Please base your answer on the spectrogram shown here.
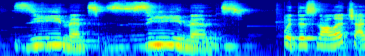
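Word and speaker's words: Siemens: after an e the whole thing is being pronounced like a long e e seens and German uh always has soft s's Z and that have more of a buzzing sound so it's not seens it's zens Zs with this knowledge I bet you can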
